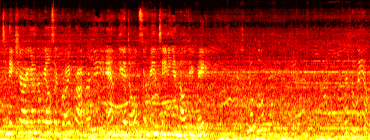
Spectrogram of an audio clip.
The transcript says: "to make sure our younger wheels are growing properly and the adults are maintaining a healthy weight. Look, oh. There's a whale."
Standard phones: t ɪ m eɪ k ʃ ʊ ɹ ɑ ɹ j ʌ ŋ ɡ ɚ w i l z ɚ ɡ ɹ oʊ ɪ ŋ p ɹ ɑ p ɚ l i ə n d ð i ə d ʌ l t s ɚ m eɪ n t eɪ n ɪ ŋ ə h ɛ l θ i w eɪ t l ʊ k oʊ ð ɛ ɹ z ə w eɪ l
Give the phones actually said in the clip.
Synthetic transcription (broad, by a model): t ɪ m eɪ k ʃ ʊ ɹ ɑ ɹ j ʌ ŋ ɡ ɚ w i l z ɚ ɡ ɹ oʊ ɪ ŋ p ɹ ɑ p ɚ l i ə n ð i ə d ʌ l t s ɚ m eɪ n t eɪ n ɪ ŋ ə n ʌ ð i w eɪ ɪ oʊ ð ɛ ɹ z ə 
